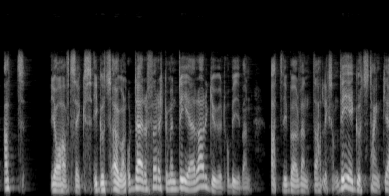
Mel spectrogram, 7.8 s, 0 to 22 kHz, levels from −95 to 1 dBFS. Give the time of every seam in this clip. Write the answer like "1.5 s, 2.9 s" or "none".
2.5 s, 6.4 s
